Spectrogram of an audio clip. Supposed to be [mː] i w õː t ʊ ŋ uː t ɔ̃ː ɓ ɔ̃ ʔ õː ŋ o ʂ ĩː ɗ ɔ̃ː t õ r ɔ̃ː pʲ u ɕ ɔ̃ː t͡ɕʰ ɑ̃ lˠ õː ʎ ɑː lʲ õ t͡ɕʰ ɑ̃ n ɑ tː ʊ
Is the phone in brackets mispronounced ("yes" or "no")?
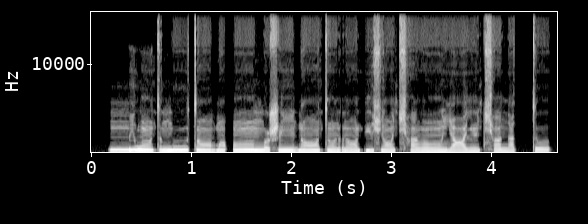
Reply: no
